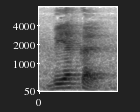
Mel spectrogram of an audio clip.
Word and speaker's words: vehicle: හැබැයි vehicle කියලා කියන්නේ හරි pronunciation එකක් නෙවෙයි. ඒක වැරදි. ඒ උච්චාරණය කිරීම වැරදි. එහෙනම් හරි වචනේ vehicle.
